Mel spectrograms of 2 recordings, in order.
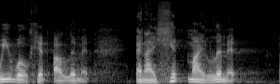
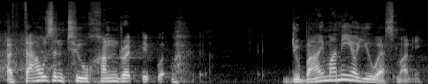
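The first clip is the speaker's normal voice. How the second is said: mildly acted sticker shock, pitched up; incredulous; 5 semitones higher, 3 dB louder than usual. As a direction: balk at the price, playing up disbelief. Retold shock at a price.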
